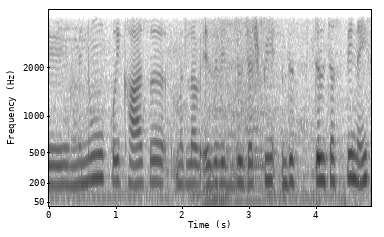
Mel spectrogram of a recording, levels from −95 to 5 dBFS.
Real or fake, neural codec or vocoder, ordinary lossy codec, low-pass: real; none; none; 3.6 kHz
